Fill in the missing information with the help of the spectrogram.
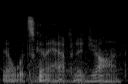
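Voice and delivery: very soft, quick casual question; mild curiosity. Acted. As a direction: toss it out under your breath, idly curious. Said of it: "kind of mild curiosity".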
